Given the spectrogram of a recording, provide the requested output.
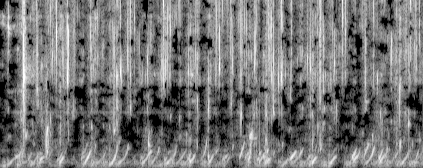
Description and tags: Sounds like boiling chemicals. Recorded by blowing air into water.
loop, boiling, chemistry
